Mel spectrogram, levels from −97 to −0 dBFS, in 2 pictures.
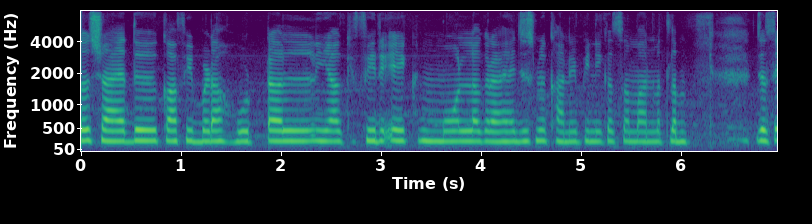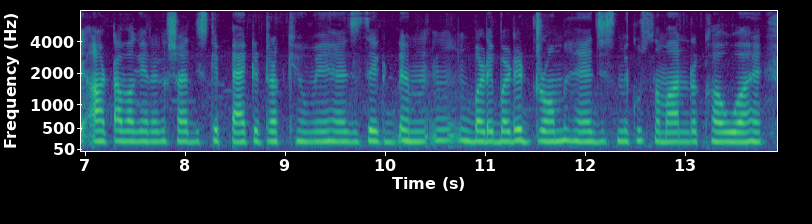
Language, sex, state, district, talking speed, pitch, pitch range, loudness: Hindi, female, Uttar Pradesh, Muzaffarnagar, 180 wpm, 220 Hz, 210-225 Hz, -30 LUFS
